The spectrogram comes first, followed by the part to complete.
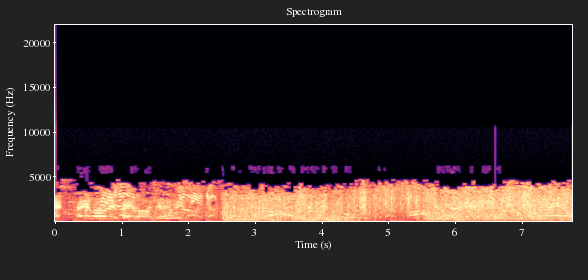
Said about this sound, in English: All I'm going to do is fire a warning shot right across the bow.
